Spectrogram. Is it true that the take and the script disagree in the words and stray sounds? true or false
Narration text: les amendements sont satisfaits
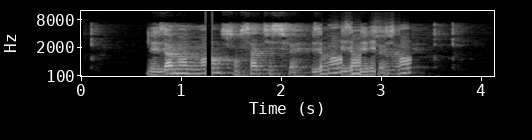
true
